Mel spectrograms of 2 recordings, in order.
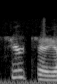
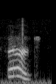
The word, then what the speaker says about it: Sirte: Right, and I guess it's referred to in your article as a fallback caliphate city, this Sirte. I don't know if I'm pronouncing that properly. Sirte. It's actually just Sirte.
